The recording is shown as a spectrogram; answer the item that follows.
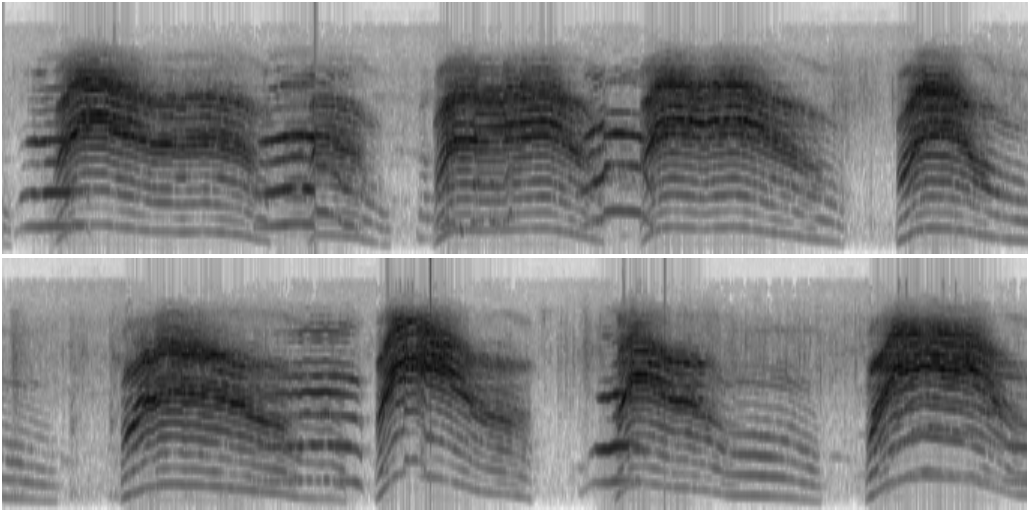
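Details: Cats fighting over territory: long, loud, wavering yowls with rich harmonics, each rising then sliding down, repeated in bursts of one to two seconds with short silent gaps, about nine calls.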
